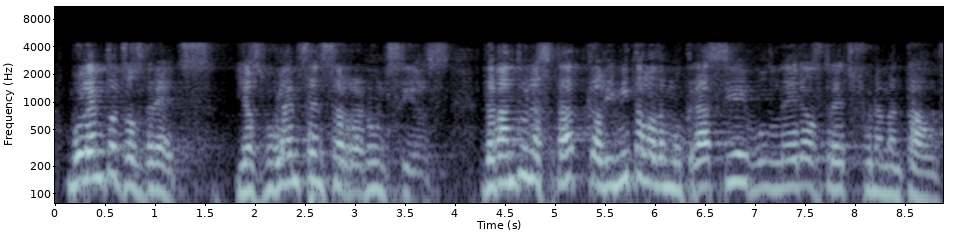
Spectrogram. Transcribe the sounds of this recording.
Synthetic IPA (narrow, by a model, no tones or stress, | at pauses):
bulent̪od̪uzuzðiɾɛt̪u̥sielˠzβulemsenserenũnsies | ðəβãnt̪unɐspɛkt̪kɐlimit̪ɐlɐðemukɾasjiɐβuleɾɐwzðiɾɛjt̪u̥sfunɐmẽnt̪alˠs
